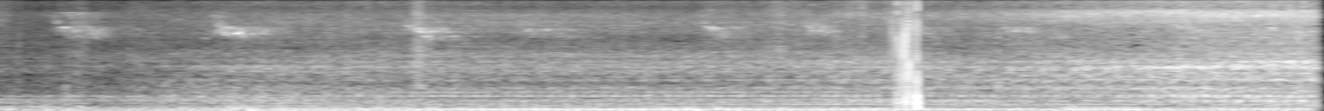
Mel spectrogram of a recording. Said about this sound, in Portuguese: é um motor que está realmente muito bem equilibrado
